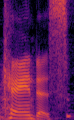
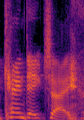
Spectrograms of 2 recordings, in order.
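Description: First: Said in the usual way. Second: Candice said as can-DAY-chay; absurd name pronunciation. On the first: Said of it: "Sorry, I mean". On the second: Shown as a demonstration. Comic correcting friend's name, Candice mispronounced as can-DAY-chay. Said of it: "Sorry, I mean Candice".

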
